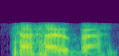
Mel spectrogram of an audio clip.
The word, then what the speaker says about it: jojoba: I'm not sure if I'm pronouncing it right, so I'm just going to spell it J-O-J-O-B-A. – Jojoba. Is you put the H, and the H sound is where the J's are.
